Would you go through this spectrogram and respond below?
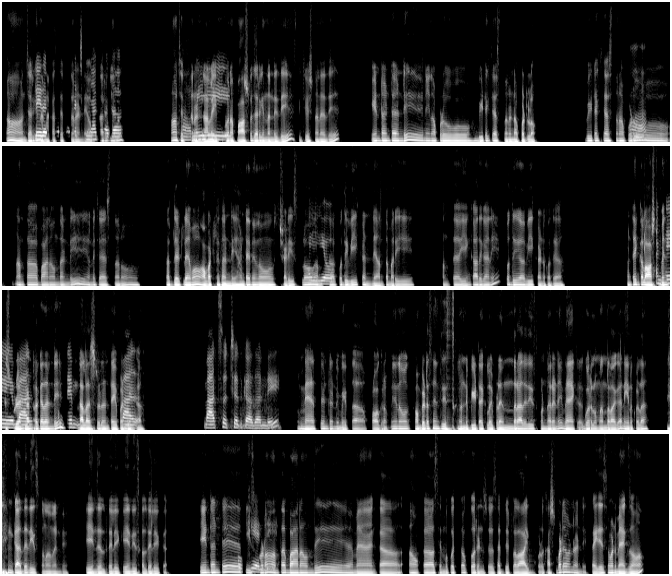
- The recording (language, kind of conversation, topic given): Telugu, podcast, ఆపద సమయంలో ఎవరో ఇచ్చిన సహాయం వల్ల మీ జీవితంలో దారి మారిందా?
- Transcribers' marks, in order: tapping; other background noise; in English: "లైఫ్‌లో"; in English: "పాస్ట్‌లో"; in English: "బీటెక్"; in English: "బీటెక్"; in English: "స్టడీస్‌లో"; in English: "వీక్"; in English: "వీక్"; in English: "లాస్ట్ బెంచ్ స్టూడెంట్"; in English: "మ్యాథ్"; in English: "డల్లర్ స్టూడెంట్ టైప్"; in English: "మ్యాథ్స్"; in English: "కంప్యూటర్ సైన్స్"; in English: "బీటెక్‌లో"; chuckle; in English: "ట్రై"; in English: "మాక్సిమమం"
